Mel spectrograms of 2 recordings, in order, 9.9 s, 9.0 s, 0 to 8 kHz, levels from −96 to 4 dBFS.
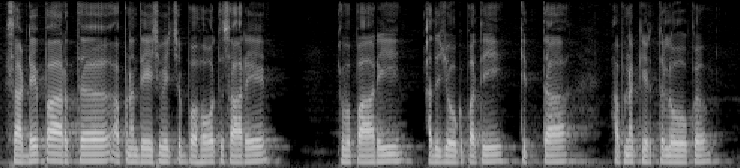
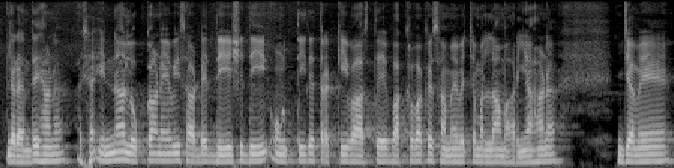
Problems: background sounds at intervals, background conversations at intervals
